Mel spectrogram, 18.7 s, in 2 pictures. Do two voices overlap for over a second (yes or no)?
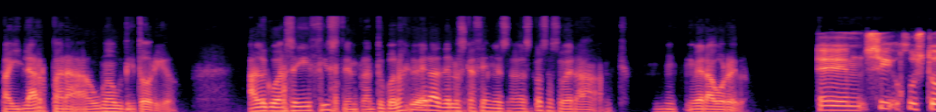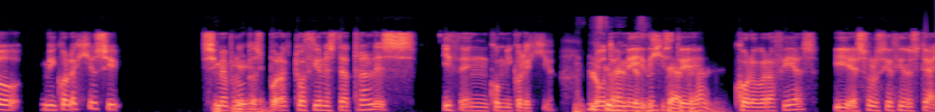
yes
